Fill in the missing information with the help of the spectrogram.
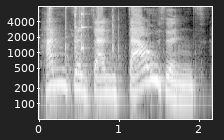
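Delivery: high, slow excited cry; delighted at the pile of batteries. Acted. Little girl amazed by spilled batteries, high slow excitement. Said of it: "cries Peppa".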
